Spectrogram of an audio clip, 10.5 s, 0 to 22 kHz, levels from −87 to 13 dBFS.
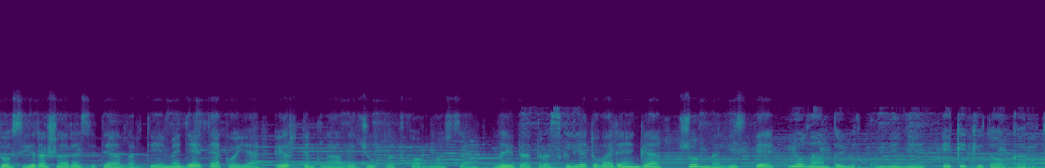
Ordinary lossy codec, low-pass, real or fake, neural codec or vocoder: Opus, 24 kbps; 7.2 kHz; real; none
